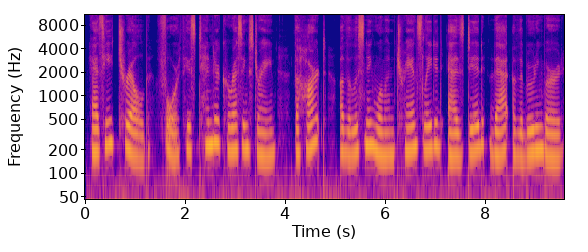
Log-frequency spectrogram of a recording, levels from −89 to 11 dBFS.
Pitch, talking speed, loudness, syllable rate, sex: 190 Hz, 140 wpm, -18 LUFS, 3.9 syllables/s, female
